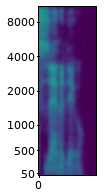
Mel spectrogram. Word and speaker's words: Xanadu: All right, so now let's bring in Van Fertel, who also has played Fact Xanadu. And we're also going to say from the get-go that that's how we're going to pronounce it, because that's how it sounded on the show Captain N.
